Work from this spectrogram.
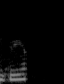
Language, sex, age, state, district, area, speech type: Manipuri, female, 18-30, Manipur, Kangpokpi, rural, conversation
